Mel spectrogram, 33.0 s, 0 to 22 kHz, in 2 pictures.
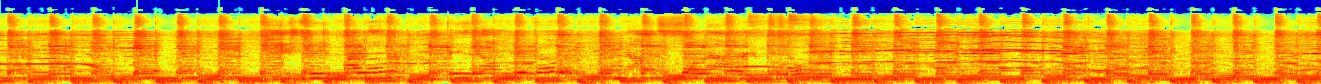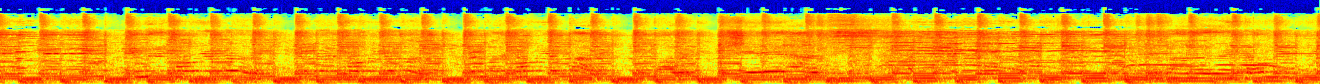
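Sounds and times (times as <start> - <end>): drums: 0.0 - 33.0
electric bass: 0.0 - 33.0
live country band playing: 0.0 - 33.0
twelve-string guitar: 0.0 - 33.0
piano accordion: 10.2 - 18.4, 26.9 - 30.6.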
